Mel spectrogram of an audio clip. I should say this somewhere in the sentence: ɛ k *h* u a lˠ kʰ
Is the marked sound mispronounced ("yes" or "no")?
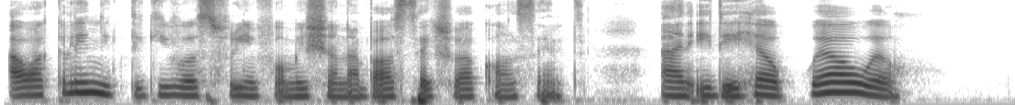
yes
